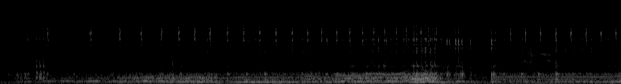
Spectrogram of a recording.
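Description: A bicycle freewheel ticks rapidly.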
